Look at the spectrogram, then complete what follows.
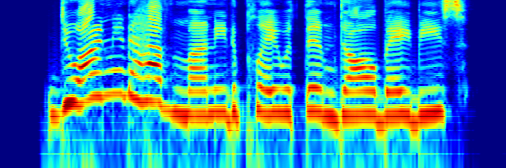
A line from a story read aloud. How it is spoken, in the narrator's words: she squealed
